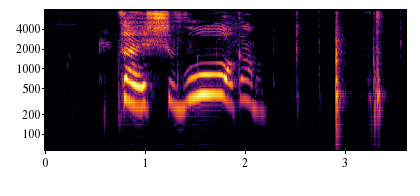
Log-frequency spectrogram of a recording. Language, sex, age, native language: Icelandic, male, 10, Icelandic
